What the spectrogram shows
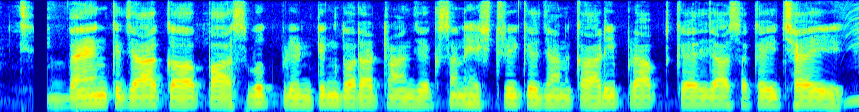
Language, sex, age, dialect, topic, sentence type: Magahi, male, 25-30, Western, banking, statement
